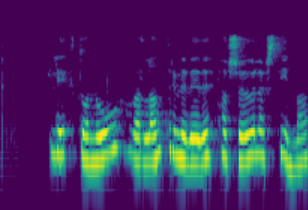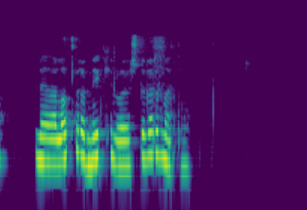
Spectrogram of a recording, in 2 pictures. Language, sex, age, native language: Icelandic, female, 50-59, Icelandic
